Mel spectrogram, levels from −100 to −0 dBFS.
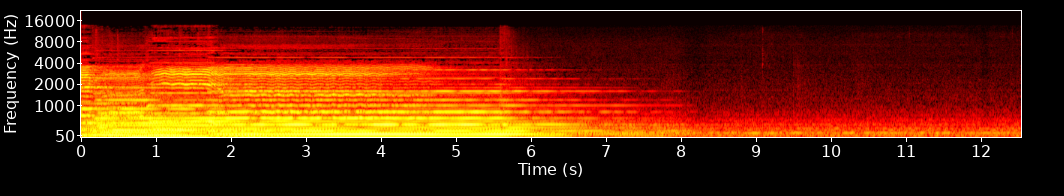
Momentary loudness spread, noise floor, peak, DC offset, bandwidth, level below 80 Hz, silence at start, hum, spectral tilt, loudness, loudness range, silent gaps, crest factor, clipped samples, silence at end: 20 LU; -44 dBFS; -2 dBFS; under 0.1%; 7 kHz; -28 dBFS; 0 s; none; -7.5 dB/octave; -17 LUFS; 18 LU; none; 16 dB; under 0.1%; 0.95 s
